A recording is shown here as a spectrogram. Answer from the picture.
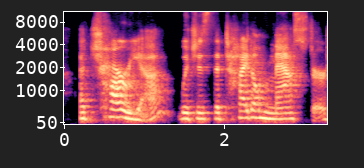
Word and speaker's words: Acharya: much to be said for this and it's acharya which is the title Master she's a master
